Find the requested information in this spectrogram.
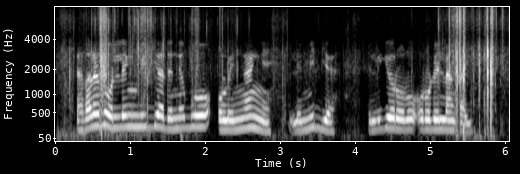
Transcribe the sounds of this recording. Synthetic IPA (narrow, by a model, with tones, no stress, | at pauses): ɛ˨ta˦ɾɛ˦to˦˨le˦ŋmi˦di˦a˨t̬e˨ne˦ɓoː˦˨lʊ˨ɪ˨ŋa˦ŋɛ˨le˨mi˦di˨a˨ | e˨li˦ko˦ɾo˨ɾʔɾʊ˦ɾɪ˦la˦ŋka˨i˦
